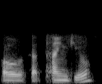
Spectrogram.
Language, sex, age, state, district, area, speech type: Odia, male, 30-45, Odisha, Sambalpur, rural, conversation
